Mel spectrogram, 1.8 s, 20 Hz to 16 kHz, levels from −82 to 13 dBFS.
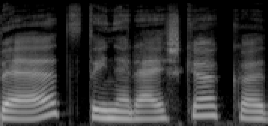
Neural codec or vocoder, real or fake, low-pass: none; real; 14.4 kHz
